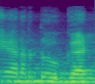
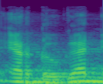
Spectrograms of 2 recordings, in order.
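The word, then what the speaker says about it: Erdoğan: Sama Erdogan itu kalau kita ngomong kan Erdogan ya. Itu salah itu logatnya. Ya. Erdogan, ya. Orang mereka bilang Erdogan, tapi kita baca karena G kan tulisannya Erdogan.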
